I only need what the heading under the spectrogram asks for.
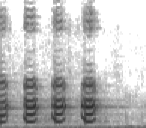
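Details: Merriam's wild turkey on the Grand Canyon's north rim, roosting in trees after sunset, gobbles four quick, harsh, gurgling notes about a third of a second apart, with a faint low rumble underneath.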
